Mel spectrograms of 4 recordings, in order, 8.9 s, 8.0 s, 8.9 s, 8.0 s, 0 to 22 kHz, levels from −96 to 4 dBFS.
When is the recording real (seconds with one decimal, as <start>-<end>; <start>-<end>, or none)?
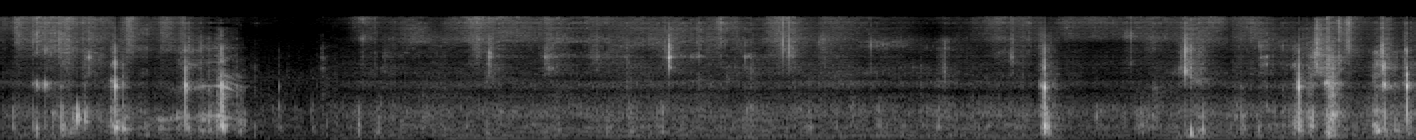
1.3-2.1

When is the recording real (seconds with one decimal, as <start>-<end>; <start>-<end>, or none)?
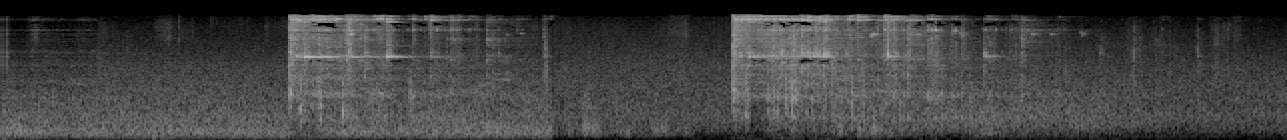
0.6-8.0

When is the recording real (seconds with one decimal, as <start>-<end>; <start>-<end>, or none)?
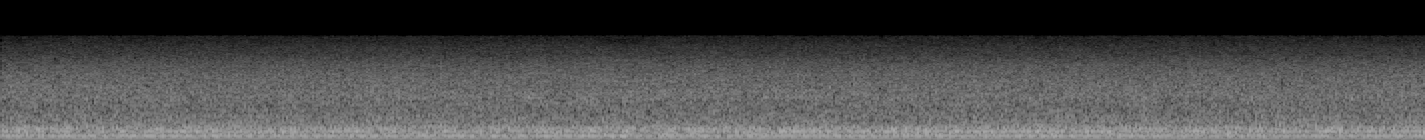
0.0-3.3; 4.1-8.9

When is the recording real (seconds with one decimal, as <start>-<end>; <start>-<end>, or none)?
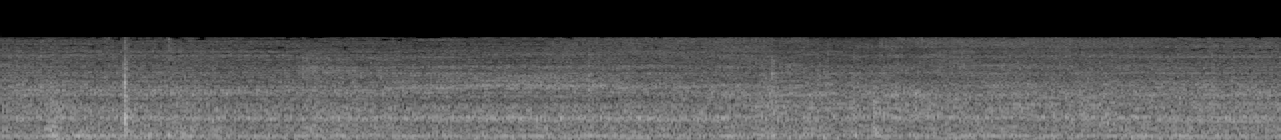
0.0-4.4; 7.2-8.0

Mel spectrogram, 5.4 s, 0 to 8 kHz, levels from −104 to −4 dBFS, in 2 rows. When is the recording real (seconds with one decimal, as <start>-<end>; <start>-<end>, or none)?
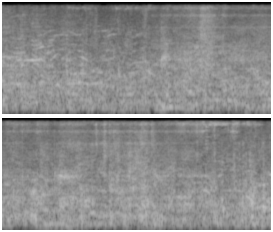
0.0-1.5; 4.7-5.4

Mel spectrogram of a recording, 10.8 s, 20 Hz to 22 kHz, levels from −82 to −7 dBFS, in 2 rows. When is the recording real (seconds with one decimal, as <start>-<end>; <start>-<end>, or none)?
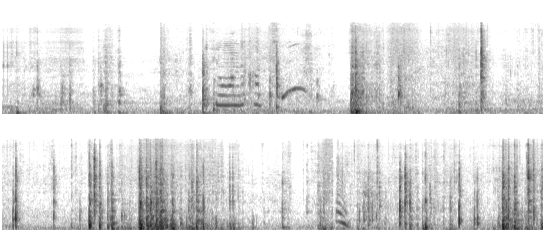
0.9-10.8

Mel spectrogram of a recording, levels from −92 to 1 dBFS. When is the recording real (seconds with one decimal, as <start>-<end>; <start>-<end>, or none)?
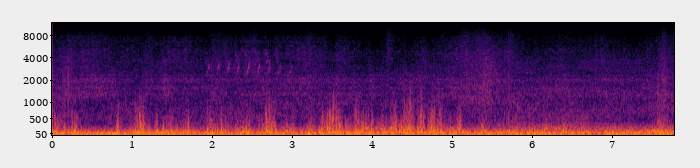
0.0-6.1; 6.7-7.8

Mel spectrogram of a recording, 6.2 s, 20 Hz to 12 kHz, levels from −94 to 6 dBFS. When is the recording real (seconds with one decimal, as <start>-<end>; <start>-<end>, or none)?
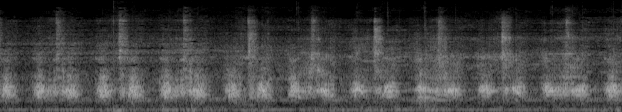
0.0-2.1; 5.8-6.2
